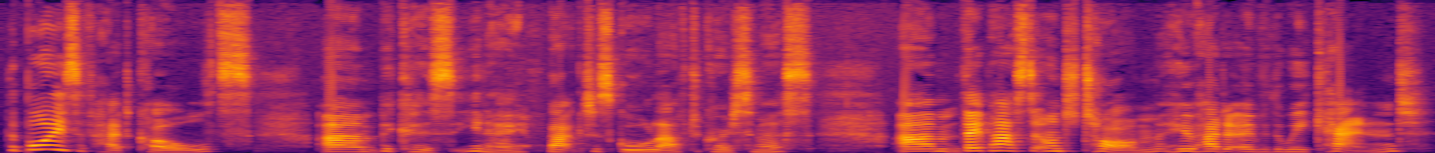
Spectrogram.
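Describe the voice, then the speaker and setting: Slightly high with big pitch swings, this woman speaks at normal speed in a fairly bright tone. She's in her thirties, a vlogger who dyes yarn, and a cold has left her congested with a blocked ear as she rambles casually, full of ums and corrections of herself.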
